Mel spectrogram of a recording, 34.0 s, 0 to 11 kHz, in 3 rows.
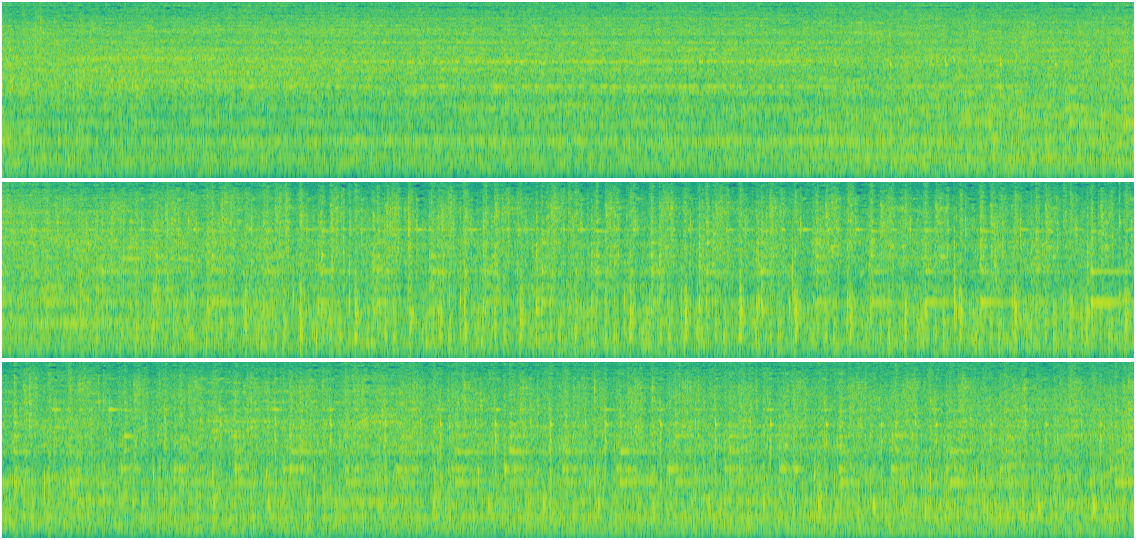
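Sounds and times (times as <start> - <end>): screws rattling in feeder: 7.6 - 33.9
machine hum: 7.8 - 33.9.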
